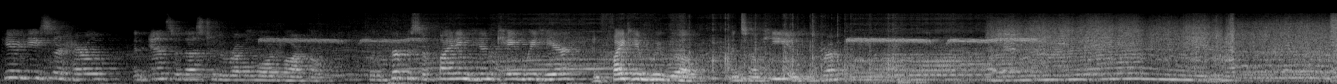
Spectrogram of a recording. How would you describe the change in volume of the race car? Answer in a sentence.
The loudness of the race car goes up.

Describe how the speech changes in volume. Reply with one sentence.
The loudness of the speech goes up.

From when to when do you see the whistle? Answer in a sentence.
You can hear the whistle from 2.5 to 4.3 s and from 8.4 to 10.4 s.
